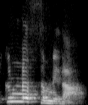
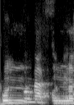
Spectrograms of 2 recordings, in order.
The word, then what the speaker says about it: 끝났습니다: গ্রামারের নিয়মটা বলছিলাম উচ্চারণের, যে ত ধ্বনির পরে বা ত ধ্বনি যদি বাচ্চিম হয় এরপরে যদি নিউন হয় তাইলে এই ত ধ্বনিগুলি কি উচ্চারণ হয়? নিউন নিউন উচ্চারণ স্যার। হয়। নিউন উচ্চারণ হয়।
